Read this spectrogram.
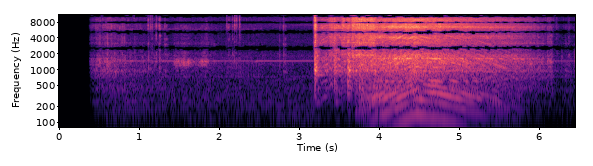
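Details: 1998 Chevy Cavalier that only starts in hot weather when the sun is out. Quiet hiss, then a sudden catch and one rising-and-falling rev that dies away; the engine is reluctant to start, cause unknown.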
